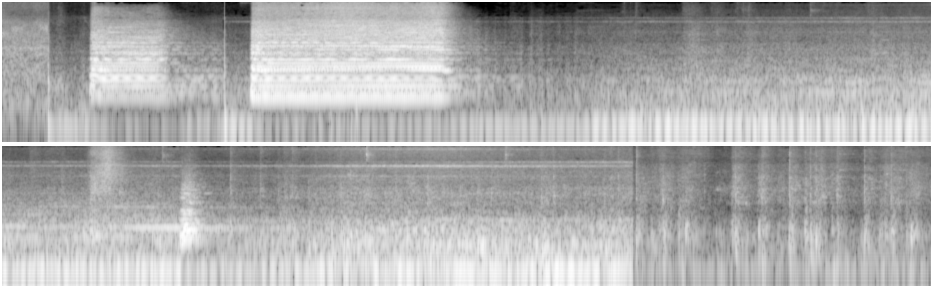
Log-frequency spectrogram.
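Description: Metre-gauge diesel freight train passing: the locomotive horn sounds twice, a short blast then a longer one, with a brief toot later, over the deep rumble of the locomotives' engines. Near the end the engines have gone by and the freight wagons roll past, their wheels clicking over the rail joints.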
